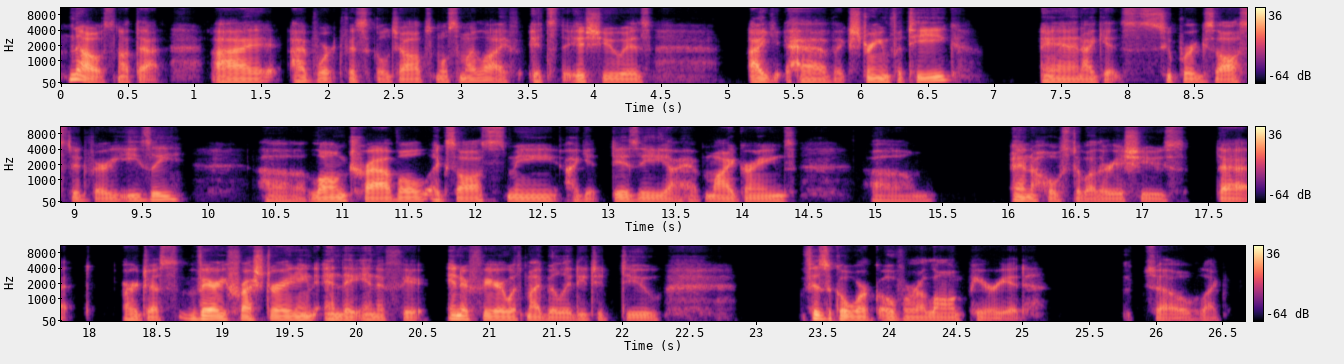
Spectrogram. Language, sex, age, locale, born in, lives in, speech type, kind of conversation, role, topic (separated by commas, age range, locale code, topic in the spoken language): English, male, 45-49, en-US, United States, United States, conversation, advice, user, How can I manage my financial stress and make a plan to pay off debt?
